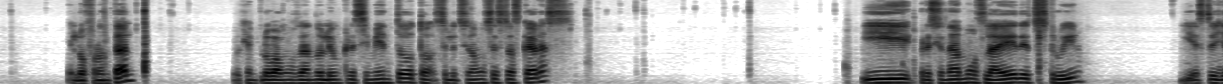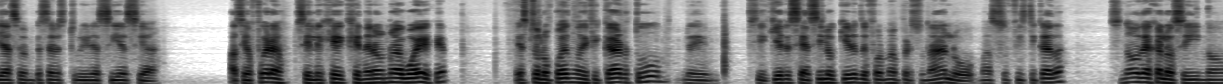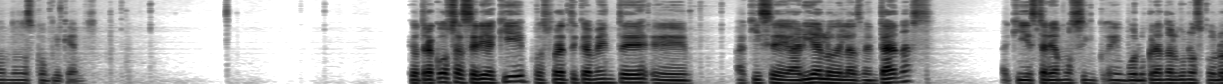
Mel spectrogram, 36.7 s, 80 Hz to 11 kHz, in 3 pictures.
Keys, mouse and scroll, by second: 2.2-2.6 scroll up 1, 2.6-3.2 middle drag, 3.2-3.5 scroll up 1, 3.5-4.7 middle drag, 4.7 click, 5.1-5.6 scroll up 1, 5.6-6.9 middle drag, 6.9 shift+click, 7.3 shift+click, 7.7-8.0 scroll down 1, 8.0-10.4 middle drag, 10.4 e, 25.0 click, 25.3-25.7 scroll down 2, 25.7-26.5 middle drag, 26.5-27.0 scroll up 3, 27.0-27.5 scroll down 2, 27.5 middle click, 28.0-28.7 scroll up 4, 28.8-34.5 middle drag, 34.7-36.0 middle drag, 36.0-36.3 scroll down 3, 36.3-36.6 middle drag.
